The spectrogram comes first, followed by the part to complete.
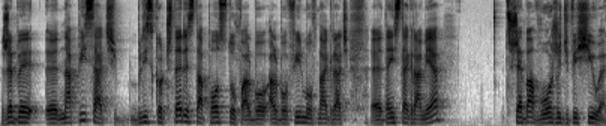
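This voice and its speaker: Using an ordinary speaking voice, a man talks at a fairly slow pace and a medium pitch. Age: 20s. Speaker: sports psychologist and podcast host. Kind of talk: solo podcast monologue. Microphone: new microphone.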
